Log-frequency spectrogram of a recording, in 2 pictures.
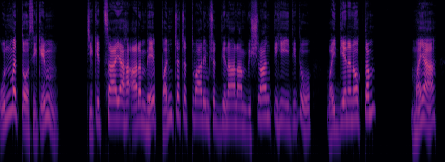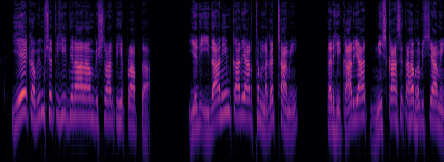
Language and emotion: Sanskrit, angry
